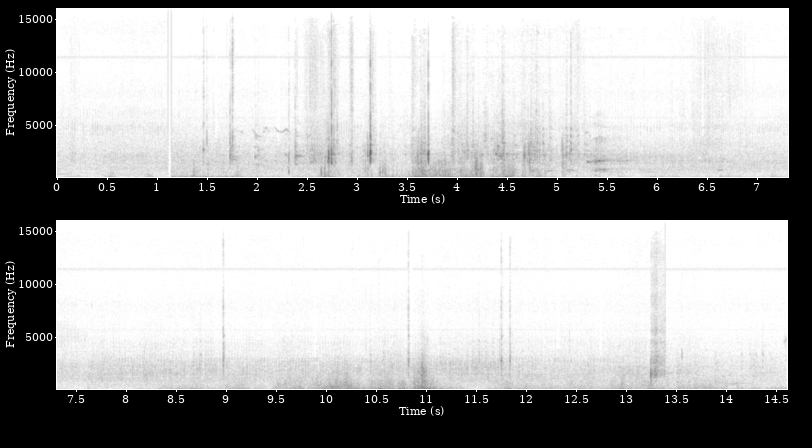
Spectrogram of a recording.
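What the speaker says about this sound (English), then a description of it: "No kidding, windy, right?" Strong, gusty wind buffets the microphone during a bike ride in Bahrain, a rough continuous roar that swells and fades, with people talking now and then.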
